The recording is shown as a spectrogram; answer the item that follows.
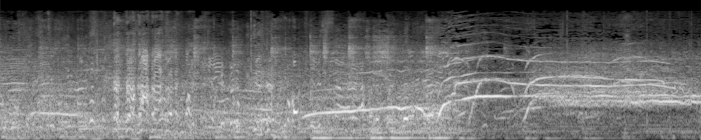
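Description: Young crowd chattering and cheering, with long high-pitched squeals rising and holding over the babble in the second half.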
